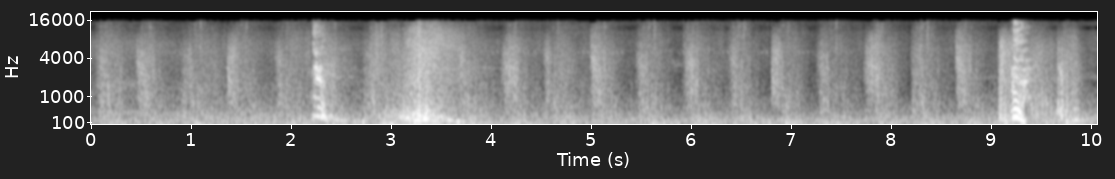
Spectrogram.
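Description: A game character's hands and feet scrape rhythmically against rock while climbing.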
